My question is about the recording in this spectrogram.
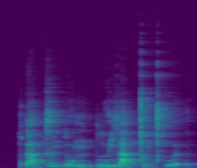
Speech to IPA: ɗa˨˩t̚ ɣə˧˩nɗo˨˦ŋ | lu˨˦jla˨˩t̚ t̪ə̰˧˨mt̪ʰṵ˧˨ə̯ʔ

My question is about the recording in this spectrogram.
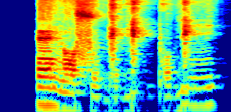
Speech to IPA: ɛ˧nɔ˨ su˨ɡe˨ ɡi˨ɡ͡bo˨ɡi˧

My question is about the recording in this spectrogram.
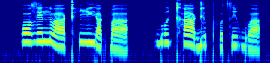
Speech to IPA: ɔ˦ze˦nβaː˨ kʰiː˦ja˨ k͡pa˨ | ɡʷiː˦kʰaː˦˨ɡe˦ pʰʊ˨t͡siː˦ɡʷa˨

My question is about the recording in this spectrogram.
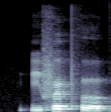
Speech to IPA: ʔi˨fœ˦˥ pʰɤ˦˨

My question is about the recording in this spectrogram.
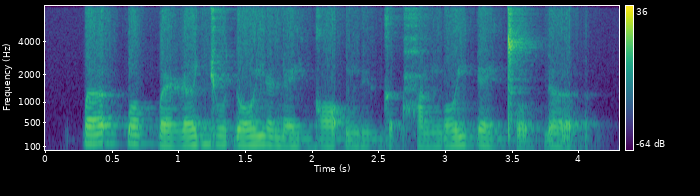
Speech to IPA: k͡pəʔk͡pok͡pə ɭəɟu ɗojəɳej ɡɔʔŋyɡəʔħə ŋojɗejtʼoʔ ɗəʔ

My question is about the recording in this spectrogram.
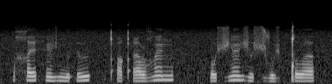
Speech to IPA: χe˧˥hẽ˧ʒ ŋɯ˩˧ʔɾɯ˥ | qʼe˩qʼi˩ɹʁɛ̃˥ŋ | ho˩ʃʒɛ̃˥ ʒɯ˩ʃzu˩ʒǃo˧ɐ̯

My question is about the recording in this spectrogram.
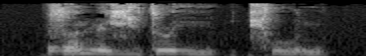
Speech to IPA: zʌnɭɪʑi tɹi | t͡ɕʰun

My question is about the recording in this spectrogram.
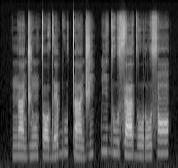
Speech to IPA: nã˨d͡ʒũ˨tɔ˨dɛ˨˦ bu˧ tã˨d͡ʒi˧k͡pi˦ du˦sa˦do˧ ɾo˧sɔ̃˦

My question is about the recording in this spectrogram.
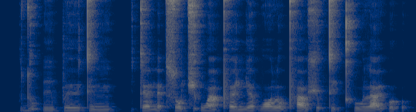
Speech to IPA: dṵ˦˨ʔi˨ pe˦ɪ̯tĩ˨ | tɛ˨nɛ˦ʔsʰo˨ t͡ɕʊ˦ʔ wã˦˨ pʰɛ˨ɲɛ˦bɔ˦lo̰˦˨ pʰa̰˦˨ʊ̯ʃʊ˦ʔtḭ˦˨ kʰu˨la̰˦˨ɪ̯ ʔʊ˦ʔ

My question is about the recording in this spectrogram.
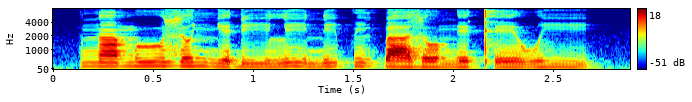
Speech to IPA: nã˦muː˦zʊ˦ ɲe˨ɗiː˨ li˦˨ni˦ pĩ˦k͡pa˨ zo˨ŋe˨kʼeː˨ wi˨

